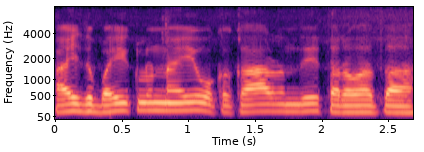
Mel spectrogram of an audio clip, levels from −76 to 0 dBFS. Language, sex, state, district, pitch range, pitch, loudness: Telugu, male, Andhra Pradesh, Anantapur, 135-155 Hz, 145 Hz, -14 LUFS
